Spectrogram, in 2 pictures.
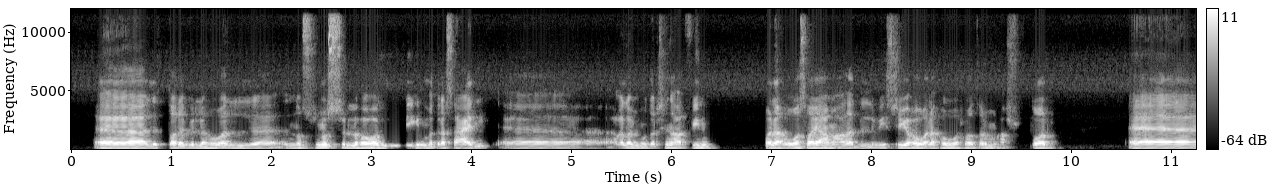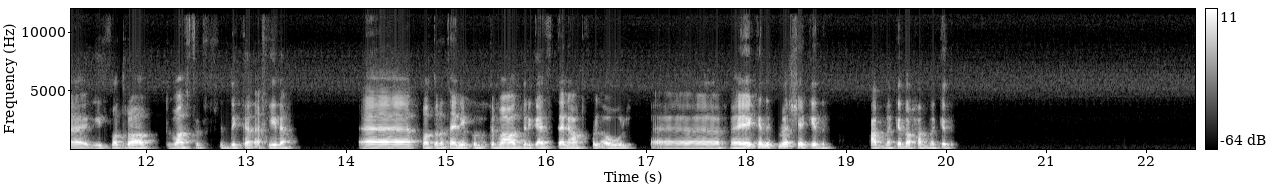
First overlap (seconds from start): none

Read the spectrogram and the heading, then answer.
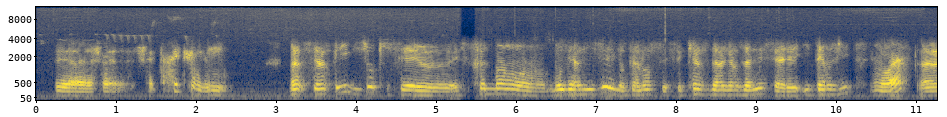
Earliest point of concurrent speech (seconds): none

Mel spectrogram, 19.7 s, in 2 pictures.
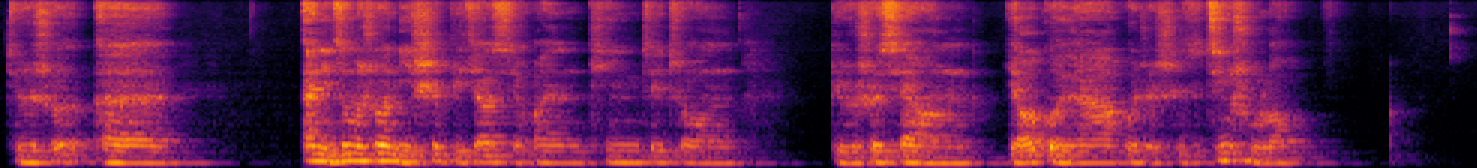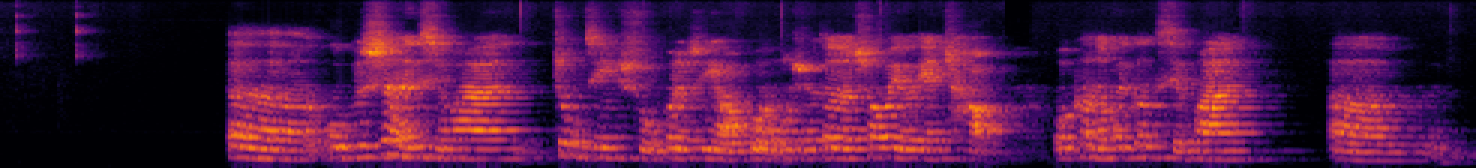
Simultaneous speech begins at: none

